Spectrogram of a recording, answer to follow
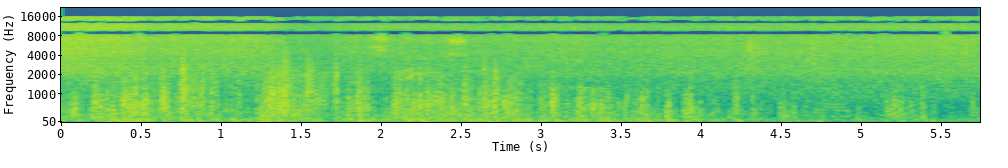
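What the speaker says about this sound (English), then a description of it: "This is Typhoon Egay and July of 2023." Typhoon Egay's wind in July 2023 batters the microphone outdoors among coconut palms, a loud, roaring, gusting rush that swells and eases without pause.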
